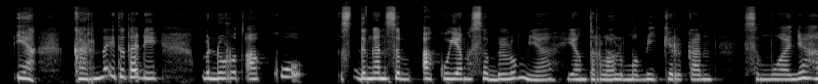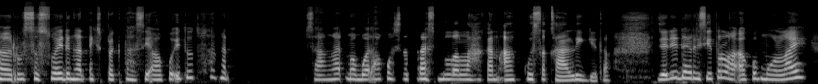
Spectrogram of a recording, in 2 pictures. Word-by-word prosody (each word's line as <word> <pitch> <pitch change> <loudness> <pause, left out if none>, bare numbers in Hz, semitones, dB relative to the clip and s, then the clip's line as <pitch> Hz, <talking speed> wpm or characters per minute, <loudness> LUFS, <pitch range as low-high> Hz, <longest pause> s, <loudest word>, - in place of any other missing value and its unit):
Iya, 280 -5 +3 0.4
karena 260 +6 +3
itu 370 -2 -1
tadi. 295 -5 +2 0.4
Menurut 275 +1 +2
aku, 325 - -3 0.3
se - - +2
dengan 270 -1 +6
se 265 0 +3 0.2
aku 260 0 +2
yang 250 0 +3
sebelumnya, 240 -3 +1
yang 230 -1 0
terlalu 230 -1 -1
memikirkan 230 0 -3 0.2
semuanya 230 +4 -1
harus 240 -2 +2
sesuai 260 +1 +3
dengan 240 -2 +3
ekspektasi 230 -1 -2
aku, 220 +2 -1
itu 315 - -2
tuh 295 - -22
sangat 290 -5 -5 0.7
sangat 230 +3 -4
membuat 230 -1 0
aku 250 +1 -4
stres, 240 +1 0
melelahkan 225 -2 -1
aku 220 +2 +1
sekali, 210 -3 +1
gitu. 180 +1 -9 0.5
Jadi 230 +6 +4
dari 280 -2 +3
situlah, 270 +3 +1
aku 225 +4 +1
mulai 245 +4 +2
245 Hz, 135 wpm, -24 LUFS, 230-270 Hz, 0.7 s, dengan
